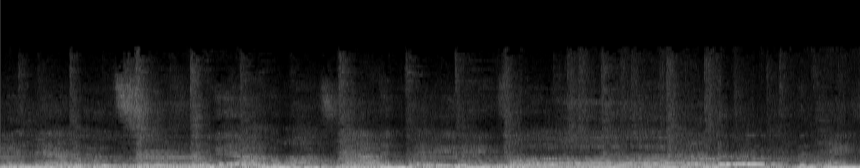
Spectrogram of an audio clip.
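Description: Two women singing a duet together over a strummed acoustic guitar, holding long notes.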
